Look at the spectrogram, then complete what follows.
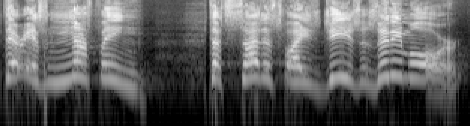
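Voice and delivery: high, forceful pulpit delivery; impassioned preaching. Real, not acted. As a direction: drive the point home to the congregation.

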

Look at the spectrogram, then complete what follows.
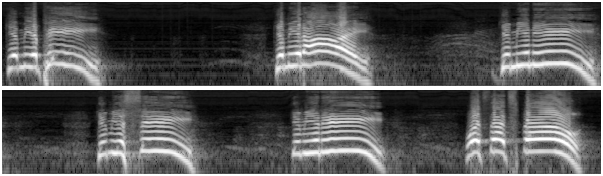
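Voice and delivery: high, loud cheerleader chant; cheerleader yell. Retold or imitated. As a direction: shout each letter like a pep rally. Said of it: "So I yell out".

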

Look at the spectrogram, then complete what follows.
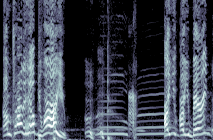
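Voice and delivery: high, loud call to someone lost. Real, not acted. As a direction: shout back to someone crying for help. Calls to someone screaming for help.

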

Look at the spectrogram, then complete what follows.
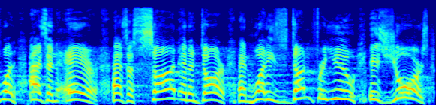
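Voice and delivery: impassioned, projected sermon delivery; preaching. Real, not acted. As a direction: drive the point home to the congregation. Preaches at full force.

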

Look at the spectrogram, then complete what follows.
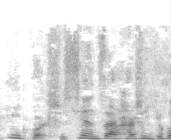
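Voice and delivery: usual speaking voice

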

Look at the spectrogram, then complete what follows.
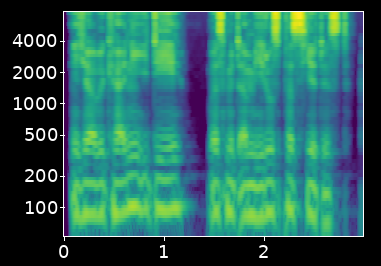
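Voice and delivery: usual speaking voice

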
